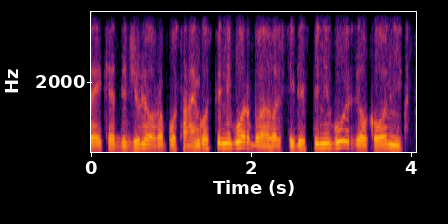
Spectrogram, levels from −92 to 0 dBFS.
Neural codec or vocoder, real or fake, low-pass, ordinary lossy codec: codec, 16 kHz, 16 kbps, FreqCodec, smaller model; fake; 3.6 kHz; Opus, 16 kbps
